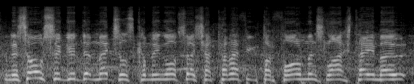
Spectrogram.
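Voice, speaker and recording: A man's voice: extremely high pitch, little pitch movement, brisk. A man giving analytical live boxing commentary in a raised, projected voice. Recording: live arena broadcast, very loud crowd noise.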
